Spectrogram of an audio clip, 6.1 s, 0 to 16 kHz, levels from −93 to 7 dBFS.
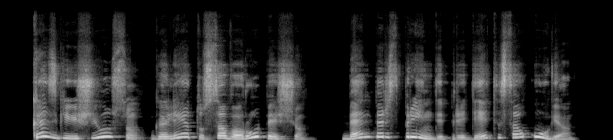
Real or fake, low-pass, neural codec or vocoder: real; 14.4 kHz; none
